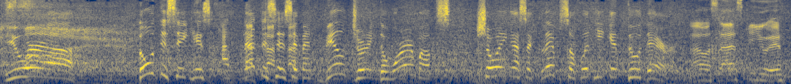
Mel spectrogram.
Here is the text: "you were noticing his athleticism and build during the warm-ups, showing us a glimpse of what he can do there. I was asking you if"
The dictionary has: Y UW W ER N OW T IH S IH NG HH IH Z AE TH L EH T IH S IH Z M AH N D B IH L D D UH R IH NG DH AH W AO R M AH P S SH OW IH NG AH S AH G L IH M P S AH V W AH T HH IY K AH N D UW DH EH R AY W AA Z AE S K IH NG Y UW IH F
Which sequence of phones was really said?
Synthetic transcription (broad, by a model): Y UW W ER N OW T IH S IH NG HH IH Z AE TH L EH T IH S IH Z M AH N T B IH L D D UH R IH NG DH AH W AO R M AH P S SH OW IH NG AH S AH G L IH P S AH V W AH T HH IY K AH N D UW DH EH R AY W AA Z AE S K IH NG Y UW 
